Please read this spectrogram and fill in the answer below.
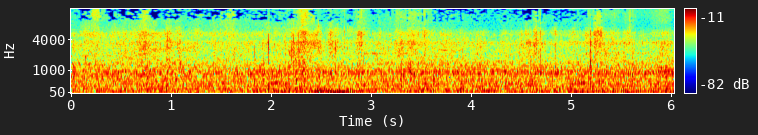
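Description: Steady outdoor background noise with a low rumble, and a few faint rustles from a fabric flag being handled and draped over the shoulders.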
